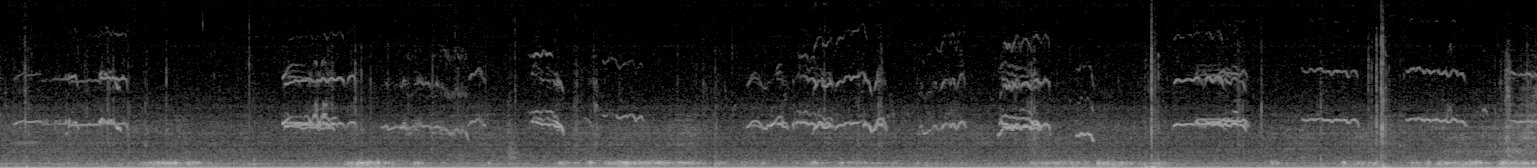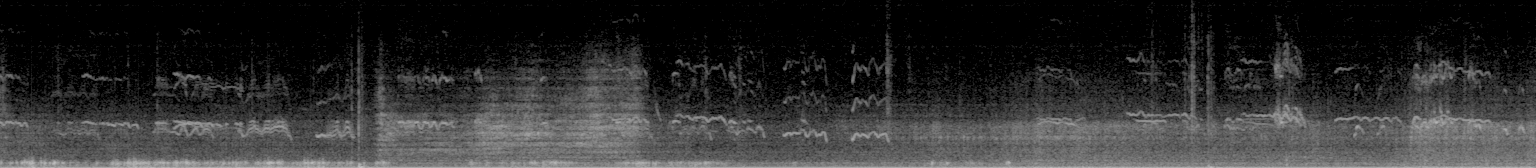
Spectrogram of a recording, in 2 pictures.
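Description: Bird calls: short, high chirps repeated many times, over a steady low hum and soft low sounds.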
